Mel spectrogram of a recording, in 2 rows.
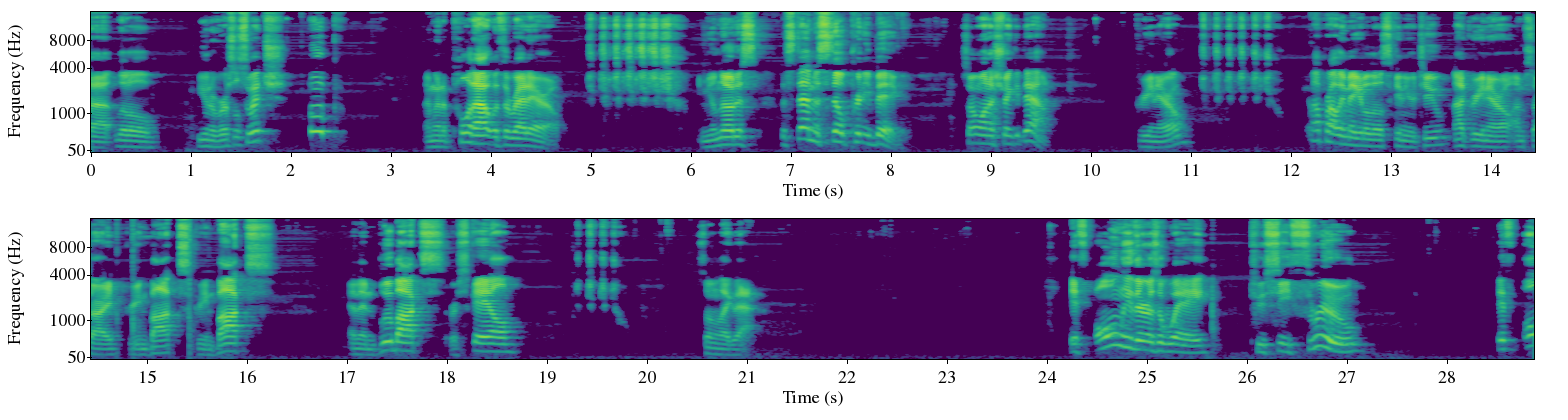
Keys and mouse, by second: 17.4-20.5 drag, 24.1 click.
